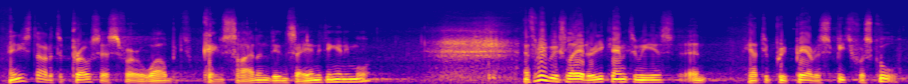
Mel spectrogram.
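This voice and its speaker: Dutch-accented man giving a talk. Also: on the low side. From Netherlands. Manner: storytelling, self-deprecating humor. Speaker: guest speaker. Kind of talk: conference presentation. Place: conference hall. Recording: hall reverb from a lecture room.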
